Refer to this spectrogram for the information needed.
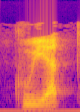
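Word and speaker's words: Kvyat: Red Bull Torroso confirmó a Dani Kuyat, que según un vídeo que he visto de Red Bull se pronuncia así, eh, no sé, Antonio, si, si sabe mejor cómo se pronuncia.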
